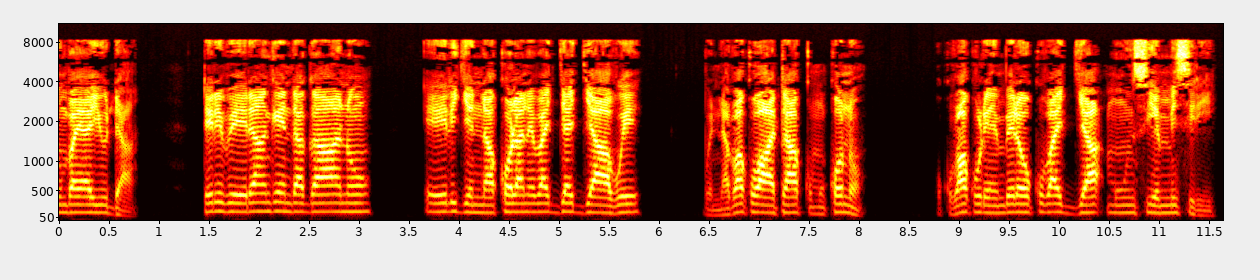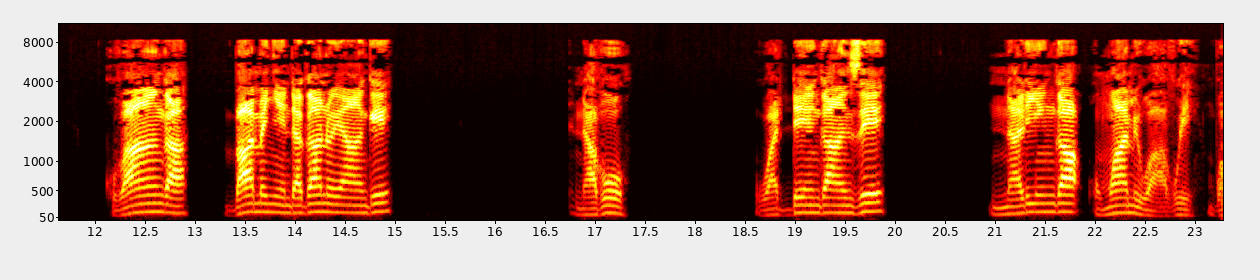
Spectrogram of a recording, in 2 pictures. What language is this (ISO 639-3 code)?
lug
